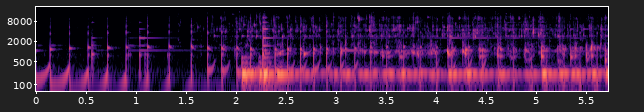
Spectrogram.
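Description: Wine glugs out of a freshly opened bottle into a glass in quick, rhythmic gulps that speed up, then settles into a steady, hollow-toned stream of pouring liquid. No one speaks.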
